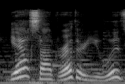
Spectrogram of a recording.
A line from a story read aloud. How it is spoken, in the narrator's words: said Mrs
